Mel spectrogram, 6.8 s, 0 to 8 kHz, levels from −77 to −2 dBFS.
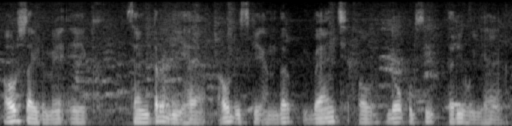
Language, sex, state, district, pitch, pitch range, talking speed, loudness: Hindi, male, Uttar Pradesh, Saharanpur, 90 Hz, 85-100 Hz, 150 wpm, -22 LUFS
